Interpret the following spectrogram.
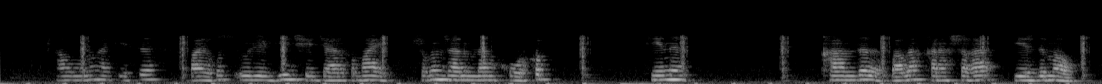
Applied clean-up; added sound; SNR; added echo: none; Clock; 11 dB; reverberation time 0.3 s.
